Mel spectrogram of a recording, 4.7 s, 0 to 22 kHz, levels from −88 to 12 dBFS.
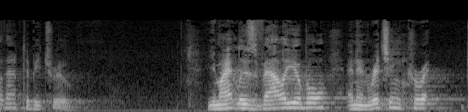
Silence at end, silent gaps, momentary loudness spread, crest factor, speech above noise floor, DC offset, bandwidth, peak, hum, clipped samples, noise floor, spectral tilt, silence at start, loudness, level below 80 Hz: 0.05 s; none; 14 LU; 18 dB; 34 dB; under 0.1%; 10.5 kHz; -2 dBFS; none; under 0.1%; -54 dBFS; -6 dB/octave; 0 s; -20 LUFS; -52 dBFS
